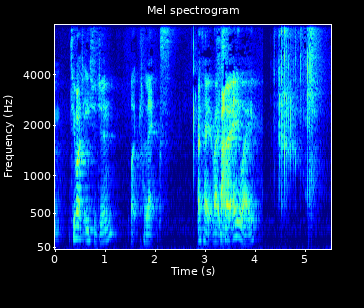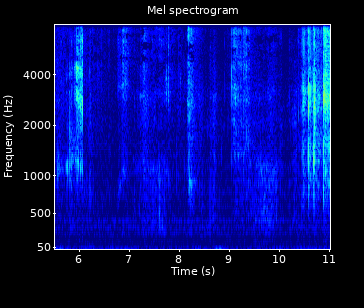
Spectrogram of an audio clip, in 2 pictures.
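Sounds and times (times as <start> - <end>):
prawn crackers crunching: 4.3 - 11.0.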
